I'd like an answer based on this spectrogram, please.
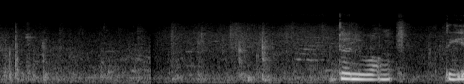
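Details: Kept pet goats in the Philippines: after a stretch of murmured talk, a short harmonic bleat rises then settles, followed by a second bleat starting just at the end.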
